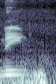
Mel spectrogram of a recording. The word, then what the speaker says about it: Nene: We're down at a local canal, part of the Nene, depends on where you come from, how you pronounce that word. To us it's the Nene.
